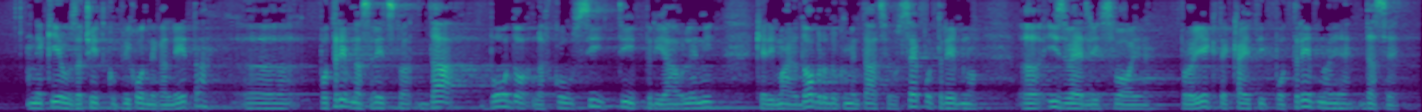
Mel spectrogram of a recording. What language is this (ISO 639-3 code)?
slv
